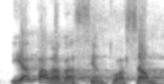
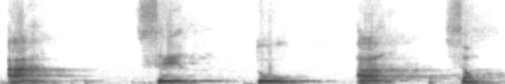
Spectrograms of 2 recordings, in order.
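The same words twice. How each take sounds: First: Said in the usual way. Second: "acentuação" broken into very slow separate syllables; split into syllables. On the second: Shown as a demonstration. Teacher dividing "acentuação" into syllables for the class, very slowly. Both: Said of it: "que eu divido assim".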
